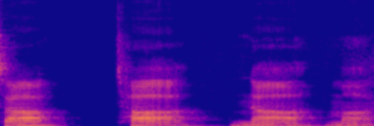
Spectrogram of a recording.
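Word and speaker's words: Sa Ta Na Ma: I'm sorry, it's Sa, Ta, Na, Ma. So it's Sat Nam broken down into 4 syllables.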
